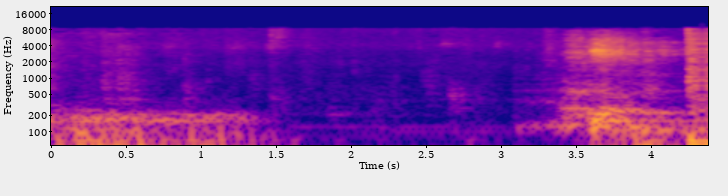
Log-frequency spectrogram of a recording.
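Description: A hungry stomach growls loudly in a deep, rumbling roar, with a long first burst, a quieter lull, then a second strong growl. No one speaks.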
